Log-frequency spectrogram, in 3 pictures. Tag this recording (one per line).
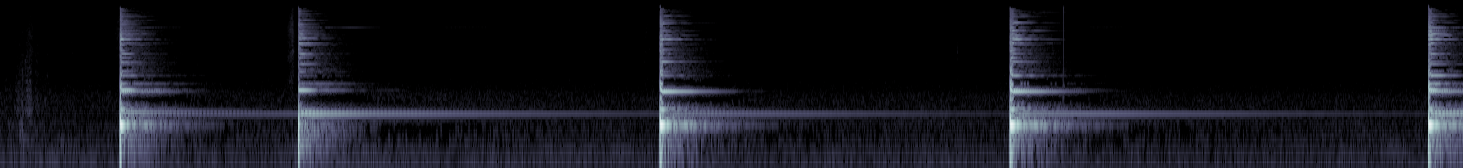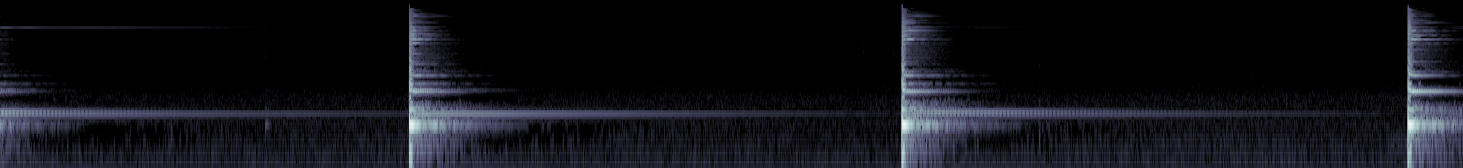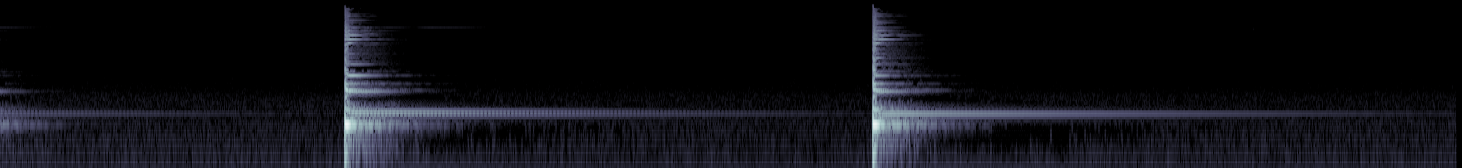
aluminum
clang
clank
ding
hit
impact
industrial
metal
metal-clank
metal-plate
metallic
percussion
ping
plate
resonance
ringing
strike
sustained
ting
